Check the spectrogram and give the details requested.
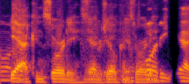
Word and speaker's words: Consorti: a good job at that is Joe Joe Contorsi. I don't know how to say his name. Joe You guys know who I'm Yeah, Consorti.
